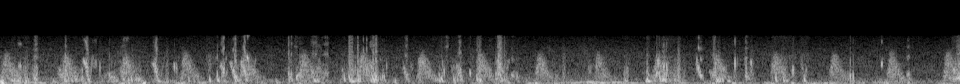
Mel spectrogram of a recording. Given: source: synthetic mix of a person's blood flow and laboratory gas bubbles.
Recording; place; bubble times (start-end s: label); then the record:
Doppler ultrasound of blood flow; subclavian vein
0.00-0.41 s: bubbles
0.56-1.44 s: bubbles
1.50-1.66 s: bubbles
1.71-1.81 s: bubbles
1.86-1.96 s: bubbles
2.06-2.56 s: bubbles
2.86-3.30 s: bubbles
3.39-3.91 s: bubbles
4.01-4.14 s: bubbles
4.32-4.84 s: bubbles
4.88-5.21 s: bubbles
5.88-5.93 s: bubbles
6.22-6.30 s: bubbles
6.42-7.04 s: bubbles
7.08-7.39 s: bubbles
7.43-7.58 s: bubbles
7.71-7.97 s: bubbles
8.00-8.10 s: bubbles
8.46-8.58 s: bubbles
8.79-8.86 s: bubbles
9.00-9.14 s: bubbles
9.46-9.61 s: bubbles
From the record:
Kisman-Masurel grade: 343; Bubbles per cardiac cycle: rolling drumbeat, 9 or more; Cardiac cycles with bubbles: 100%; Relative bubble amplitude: loud (0.450 to 0.775); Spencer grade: 3 (all of the cardiac periods contain showers or single bubble signals, but not dominating or overriding the cardiac motion signals); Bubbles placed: anywhere in the cardiac cycle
